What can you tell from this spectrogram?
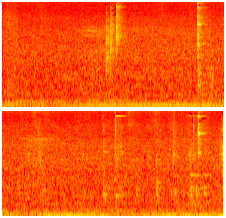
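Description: A few light clicks as the clamping nut is threaded by hand onto the spindle of a cut-off saw, over a freshly fitted abrasive wheel, with a steady low hum underneath.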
